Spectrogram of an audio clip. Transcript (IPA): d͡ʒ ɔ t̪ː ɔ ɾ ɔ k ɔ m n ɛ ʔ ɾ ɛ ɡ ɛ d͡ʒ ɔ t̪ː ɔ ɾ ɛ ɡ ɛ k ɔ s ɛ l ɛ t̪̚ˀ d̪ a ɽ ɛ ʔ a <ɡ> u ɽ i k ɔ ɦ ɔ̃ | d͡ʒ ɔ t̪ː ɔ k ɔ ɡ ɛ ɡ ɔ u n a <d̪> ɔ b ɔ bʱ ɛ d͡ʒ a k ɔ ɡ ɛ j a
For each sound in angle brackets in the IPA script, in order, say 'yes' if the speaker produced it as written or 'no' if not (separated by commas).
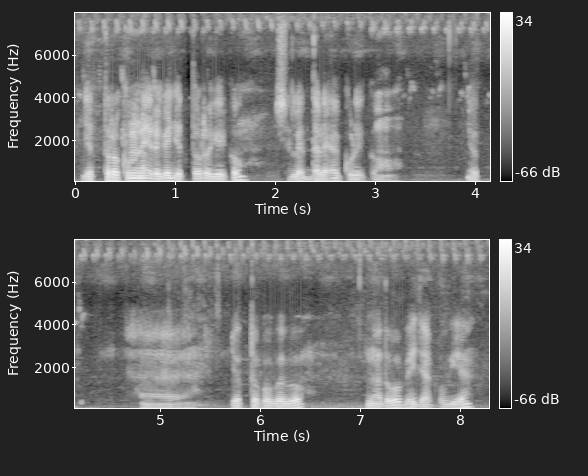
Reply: no, yes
